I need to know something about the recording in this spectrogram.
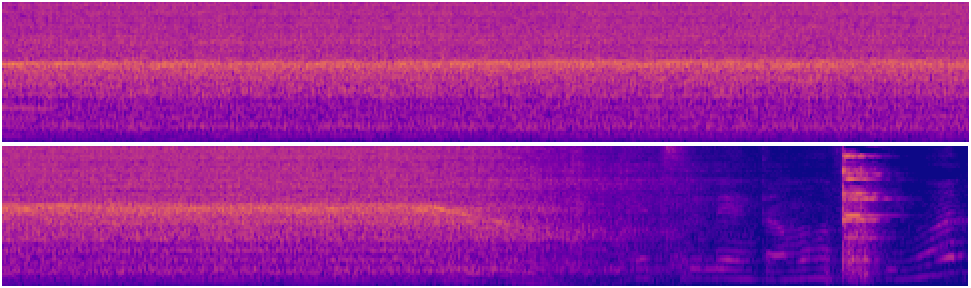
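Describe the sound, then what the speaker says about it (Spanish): A kitchen blender whirs steadily and loudly while blending oats, running continuously for several seconds before winding down and stopping, followed by a couple of brief knocks. "La voy a llevar a la licuadora poco a poco, no la voy a de una sola para poder batirla"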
